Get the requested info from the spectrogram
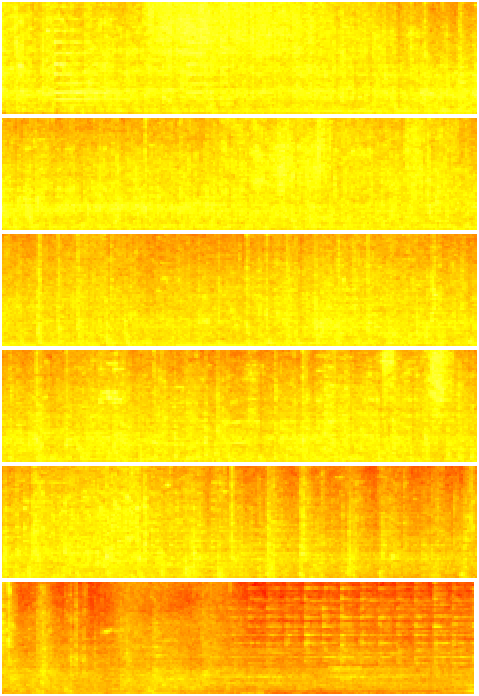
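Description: Steam-hauled passenger train of vintage coaches passing close by, its steel wheels clattering over the rail joints in a steady, loud rumble that eases slightly near the end.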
